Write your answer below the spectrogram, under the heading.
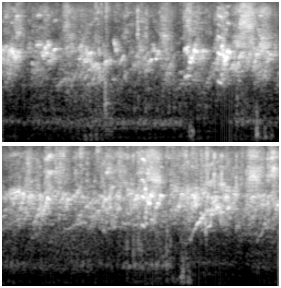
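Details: Bathing budgerigars chatter in the morning, steady high-pitched twittering and warbled phrases from more than one bird, broken by soft splashes and low knocks.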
